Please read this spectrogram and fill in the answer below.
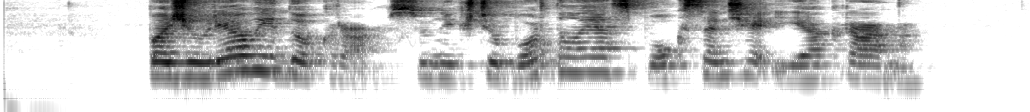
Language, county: Lithuanian, Marijampolė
